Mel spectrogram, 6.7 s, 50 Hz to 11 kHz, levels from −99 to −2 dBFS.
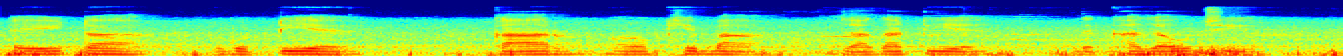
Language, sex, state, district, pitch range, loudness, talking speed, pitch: Odia, male, Odisha, Malkangiri, 120-130 Hz, -18 LUFS, 55 wpm, 125 Hz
